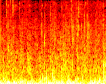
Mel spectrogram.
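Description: Cavalry horses moving in a Napoleonic Battles wargame, a steady muffled clip-clop of hooves, faint and continuous without voices.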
